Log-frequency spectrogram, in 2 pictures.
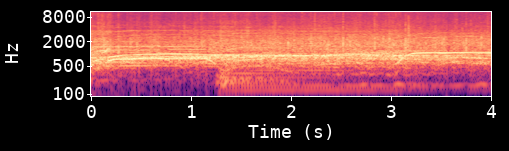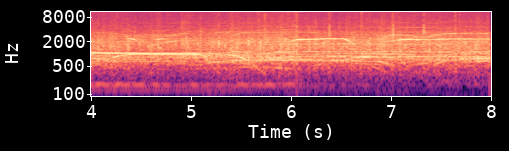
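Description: Concert audience applauding and cheering, with several long whistles over the clapping.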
